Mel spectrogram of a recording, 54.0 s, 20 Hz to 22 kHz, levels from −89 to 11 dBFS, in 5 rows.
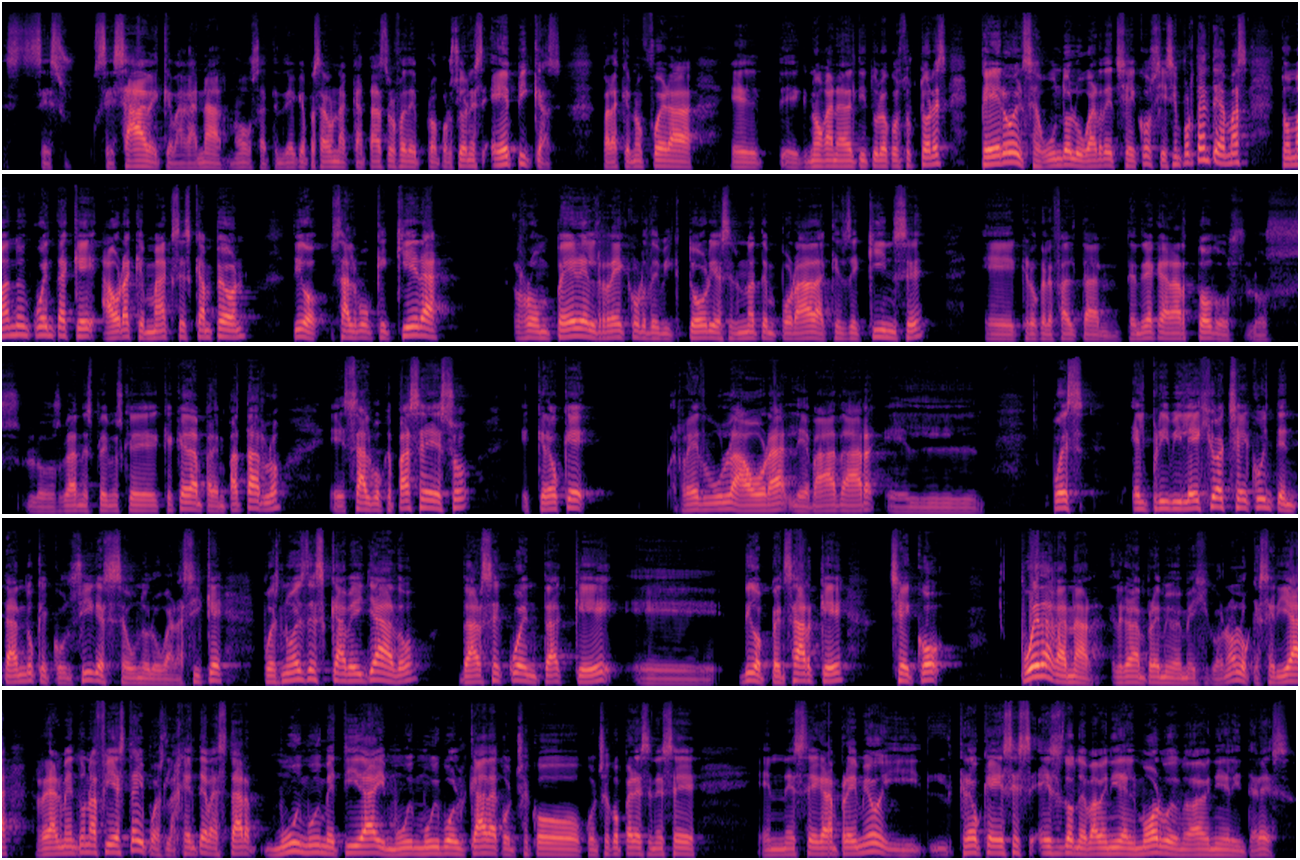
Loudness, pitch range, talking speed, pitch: -26 LUFS, 125-165 Hz, 200 wpm, 145 Hz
